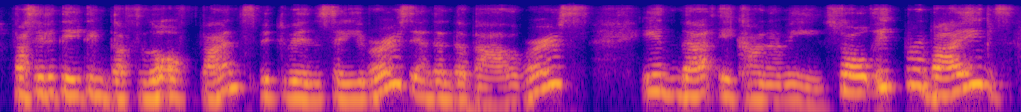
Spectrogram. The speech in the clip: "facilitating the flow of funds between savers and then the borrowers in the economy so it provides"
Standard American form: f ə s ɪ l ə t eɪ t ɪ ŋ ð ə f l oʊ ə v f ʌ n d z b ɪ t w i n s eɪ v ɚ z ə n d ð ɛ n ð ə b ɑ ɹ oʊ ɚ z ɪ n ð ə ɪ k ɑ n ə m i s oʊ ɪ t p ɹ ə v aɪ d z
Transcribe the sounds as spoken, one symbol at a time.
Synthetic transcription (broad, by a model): f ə s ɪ l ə t eɪ t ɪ ŋ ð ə f l oʊ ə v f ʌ n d s b ɪ t w i n s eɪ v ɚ s ə n d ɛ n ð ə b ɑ l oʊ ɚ s ɪ n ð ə ɪ k ɑ n ə m i s oʊ ɪ t p ɹ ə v aɪ d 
